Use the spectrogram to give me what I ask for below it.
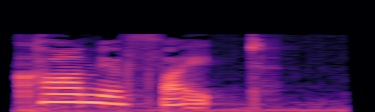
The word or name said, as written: chomophyte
